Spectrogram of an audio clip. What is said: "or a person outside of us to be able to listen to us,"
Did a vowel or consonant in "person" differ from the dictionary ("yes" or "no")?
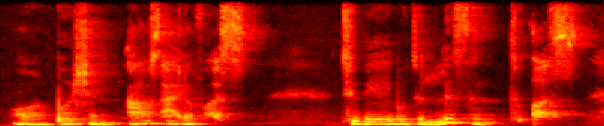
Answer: yes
